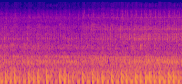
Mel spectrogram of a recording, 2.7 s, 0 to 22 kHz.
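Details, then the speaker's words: 2004 Yamaha TTR125L with cleaned rebuilt carburetor, new spark plug and new air filter, choke off: crisp even thumps about twelve a second, no stumbles; idles healthy, far better than before though fuel is a year old. "New carb. Well, I should say new clean carb. Sounds good. New spark plug. New air filter. Sounds great."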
